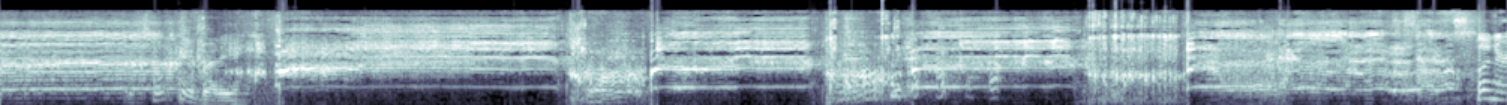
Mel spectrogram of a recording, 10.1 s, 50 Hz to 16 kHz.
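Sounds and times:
dog grumbling growl: 3.8s - 4.5s, 5.4s - 10.0s.

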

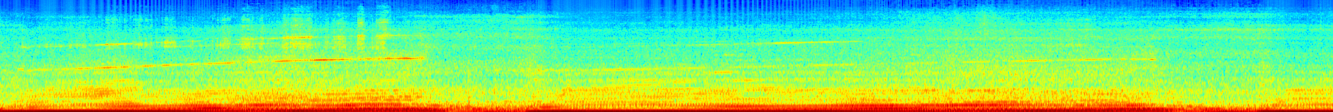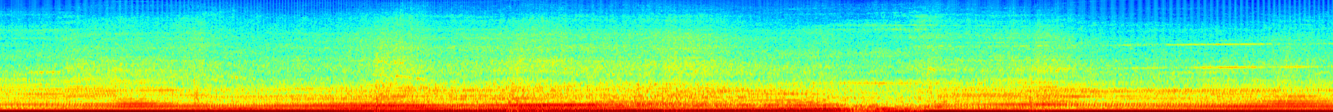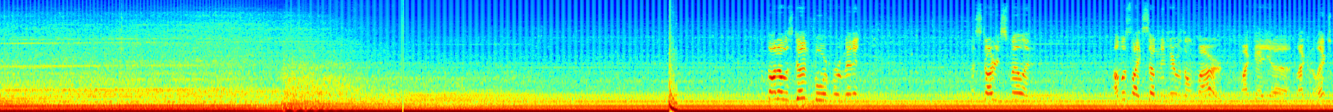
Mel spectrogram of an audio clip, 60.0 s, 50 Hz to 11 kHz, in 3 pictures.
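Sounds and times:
diesel engine droning: 0.0s - 59.9s
road and tyre noise: 0.0s - 59.9s.

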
